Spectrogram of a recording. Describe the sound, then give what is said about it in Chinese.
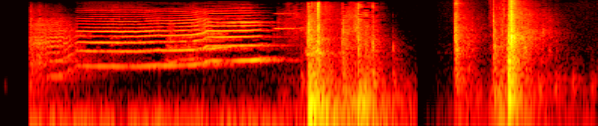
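A door being closed, beginning with a long, rising creak from the hinge, then a few heavy, dull thunks as it shuts. “对，关上门啊。”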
